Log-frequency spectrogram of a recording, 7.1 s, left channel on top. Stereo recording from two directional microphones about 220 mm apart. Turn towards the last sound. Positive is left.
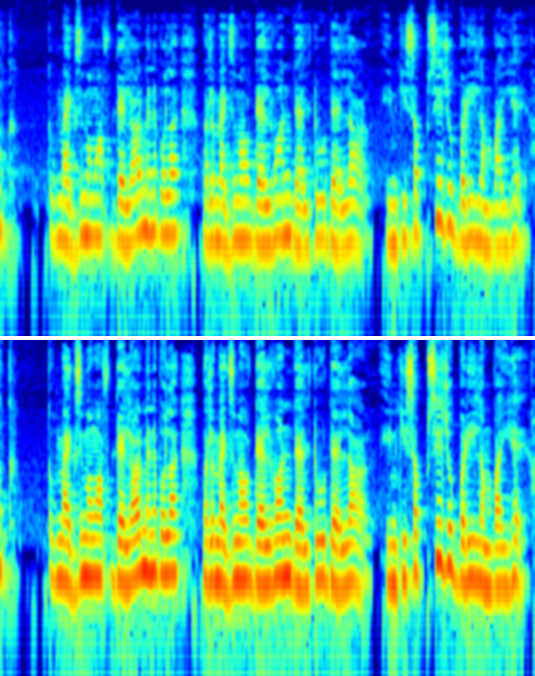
turn(degrees=-50)  # may be behind; listen again after turning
